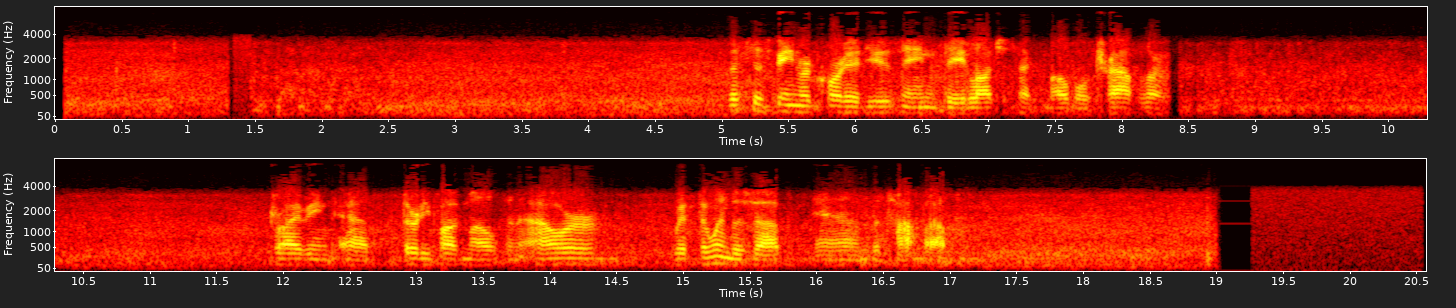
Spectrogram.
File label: Logitech Mobile Traveller 35mph closed, cell phone headsets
